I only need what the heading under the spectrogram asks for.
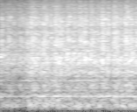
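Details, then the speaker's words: Rough-idling engine after intake manifold hoses checked and air-fuel mixture (idle) screw adjusted: steady, even idle with smooth low rumble, no shaking or hunting; mixture now set right, no longer vibrating. "Okay naman hindi rin naman na vibibrate hangin."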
